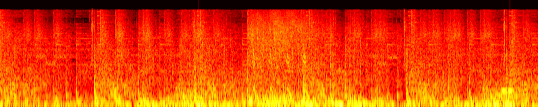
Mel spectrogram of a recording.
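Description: Rapid zapping and hit sound effects crackle.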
